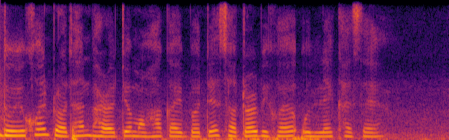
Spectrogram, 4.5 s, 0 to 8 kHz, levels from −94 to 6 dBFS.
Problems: constant background noise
